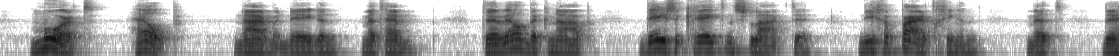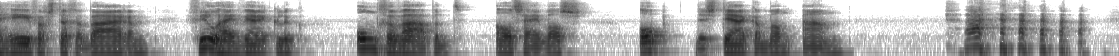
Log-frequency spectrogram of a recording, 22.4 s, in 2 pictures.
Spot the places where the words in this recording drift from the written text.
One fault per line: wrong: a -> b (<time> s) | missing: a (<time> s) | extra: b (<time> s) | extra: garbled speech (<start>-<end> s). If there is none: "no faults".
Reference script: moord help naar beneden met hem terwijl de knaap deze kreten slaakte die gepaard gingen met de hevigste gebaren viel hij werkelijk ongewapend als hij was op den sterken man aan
no faults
